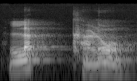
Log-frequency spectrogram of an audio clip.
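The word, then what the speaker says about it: लक्खणो: एगो, एगो, में, सस्सदो, आधा सा पूरा सा, सस्सदो, अप्पा, आधा पा पूरा पा, अप्पा, णाण, दंसण, लक्षणों, आधा का ख, णाण दंसण लक्षणों, शेषा,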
